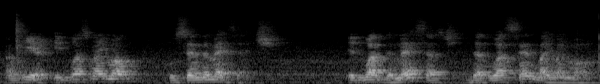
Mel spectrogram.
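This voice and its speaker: Male presenter, lower voice, halting grammar lesson delivery, distant mic in a reverberant room. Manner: halting, restarts phrases, reads example sentences aloud. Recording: echoey room, off-mic, faint background noise.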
